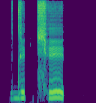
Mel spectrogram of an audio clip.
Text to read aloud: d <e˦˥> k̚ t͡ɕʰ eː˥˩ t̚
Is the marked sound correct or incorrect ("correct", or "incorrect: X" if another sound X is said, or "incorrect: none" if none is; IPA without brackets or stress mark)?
correct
